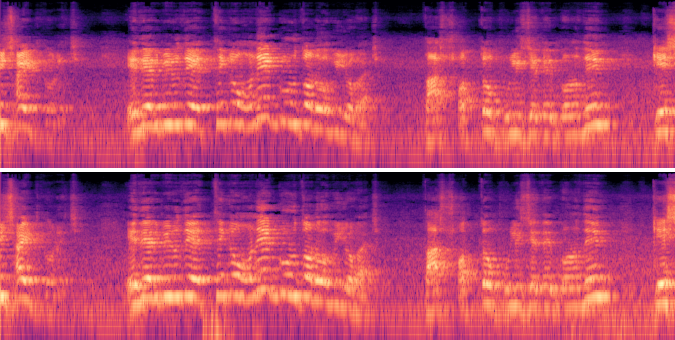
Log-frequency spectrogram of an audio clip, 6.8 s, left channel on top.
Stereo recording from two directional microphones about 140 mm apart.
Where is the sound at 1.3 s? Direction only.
25° right (ahead or behind).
